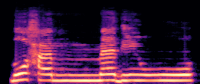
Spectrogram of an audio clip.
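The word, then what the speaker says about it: محمد: আল্লাহুম্মা সাল্লি সাল্লি আলা মুহাম্মাদি মুহাম্মাদি মোহাম্মদ অনেকজন বলে থাকি মুহাম্মাদ উচ্চারণ করতে হবে।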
